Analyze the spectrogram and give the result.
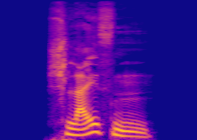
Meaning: to tear, to split, to peel
- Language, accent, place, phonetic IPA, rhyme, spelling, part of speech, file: German, Germany, Berlin, [ˈʃlaɪ̯sn̩], -aɪ̯sn̩, schleißen, verb, De-schleißen.ogg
